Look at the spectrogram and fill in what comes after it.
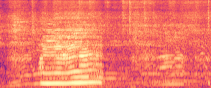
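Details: A cow let outside for the first time gives one loud, steady moo lasting about a second, followed by a quieter, shorter moo from another animal in the herd.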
